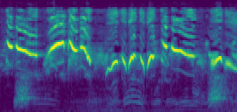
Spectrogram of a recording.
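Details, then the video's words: Lively singing from a Javan pied starling, masteran style with 'tembakan' bursts: loud descending and arching whistles, a chain of quick looping slurred notes, and a short raspy burst near the end. "MASTERAN BURUNG WAMBI FULL TEMBAKAN GACOR DOR"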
